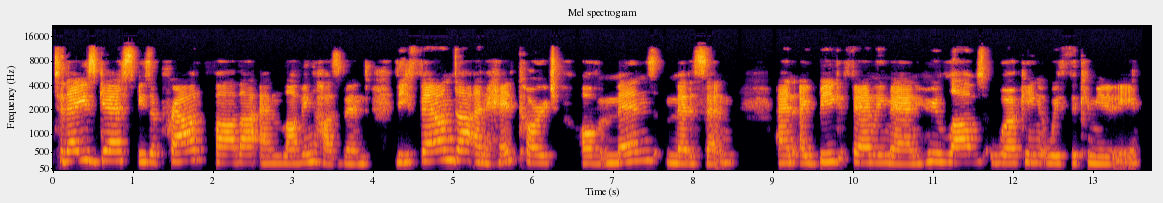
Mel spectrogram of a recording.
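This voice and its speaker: A woman hosts a podcast with a bubbly, enthusiastic manner. She fills her speech with "like" and "so" as she gushes about her guest. Her voice sits in an ordinary middle pitch. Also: slow, fairly bright tone. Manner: bubbly, enthusiastic, heavy use of "like" and "so". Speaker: podcast host. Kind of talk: upbeat podcast interviewing.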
